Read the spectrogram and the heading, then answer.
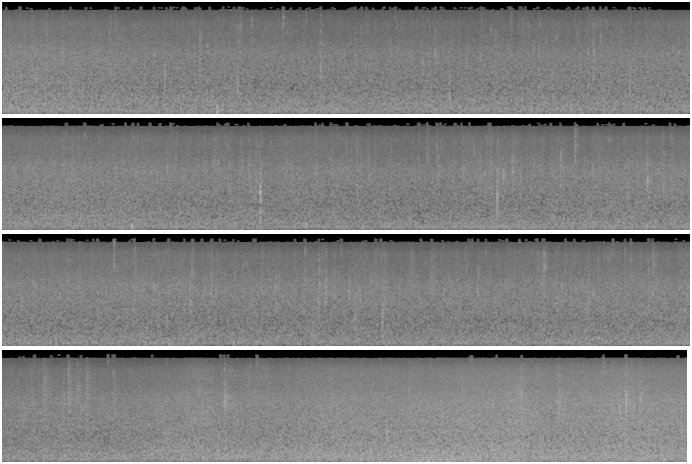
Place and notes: Aywaille, Belgium - Ruins of the castle of Emblève
Gusts of wind in the ruins of the castle of Emblève in Aywaille, Belgium. It's winter, it's raining and some dead trees are creaking in the background.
